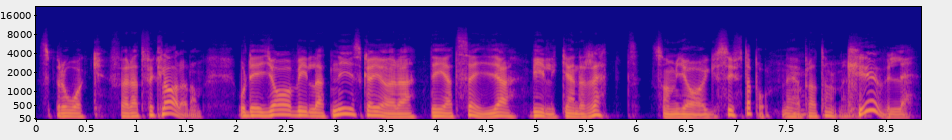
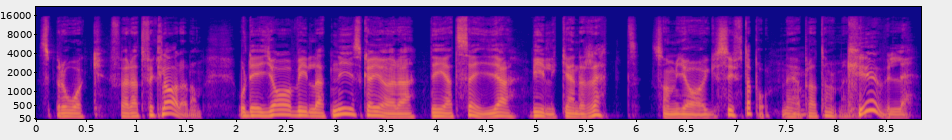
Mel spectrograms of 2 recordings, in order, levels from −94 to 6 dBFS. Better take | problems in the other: second | muffled; slightly; fading above 3.5 kHz

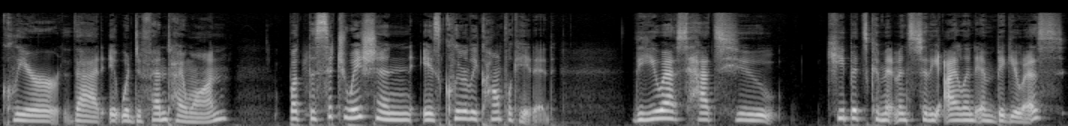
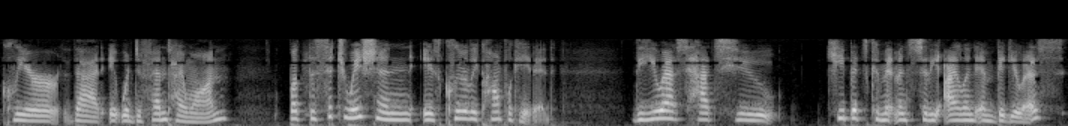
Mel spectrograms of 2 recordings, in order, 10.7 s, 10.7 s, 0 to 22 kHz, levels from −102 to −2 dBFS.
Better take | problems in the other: first | garbled, watery; badly; nothing above 6 kHz

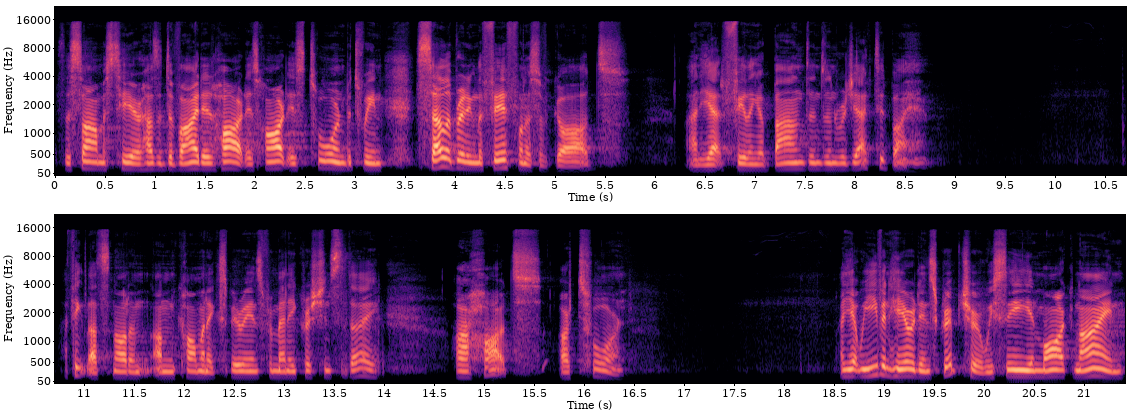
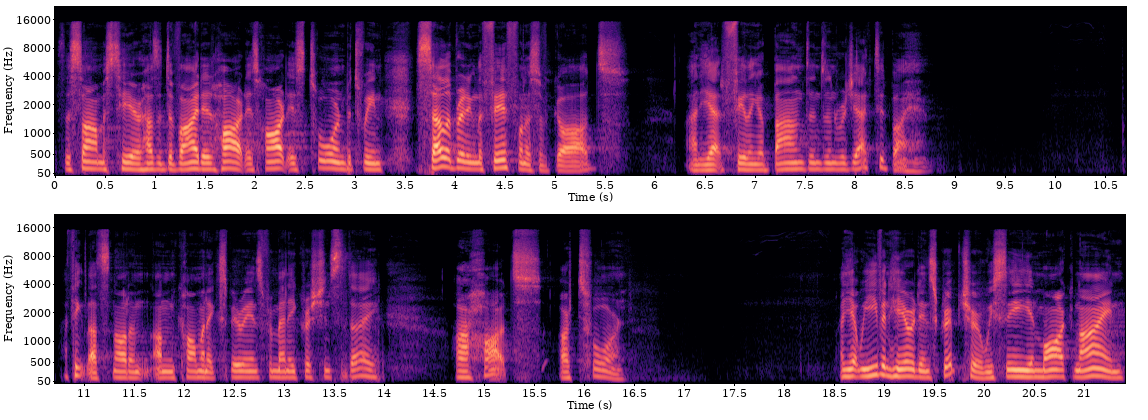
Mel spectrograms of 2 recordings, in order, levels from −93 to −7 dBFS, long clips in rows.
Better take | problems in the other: second | thin; very slightly; fading below 300 Hz

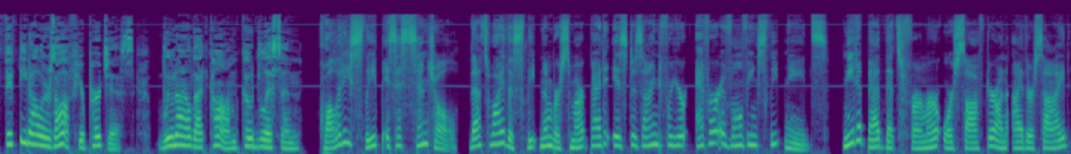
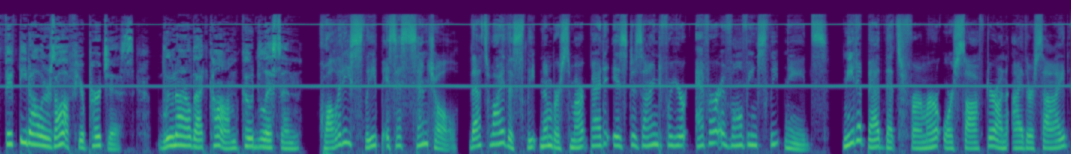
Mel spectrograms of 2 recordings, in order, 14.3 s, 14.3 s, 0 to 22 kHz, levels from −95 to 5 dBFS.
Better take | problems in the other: first | high-pitched whine; loud; throughout; 11.5 kHz, 6 dB below the speech; faint in the first

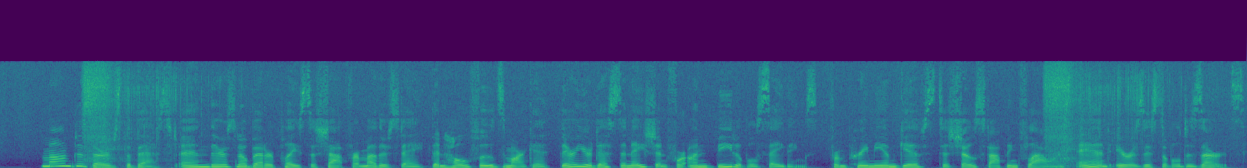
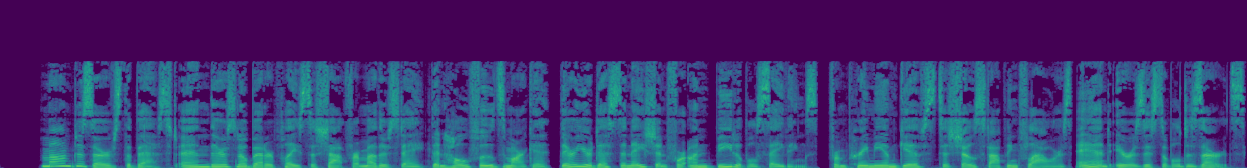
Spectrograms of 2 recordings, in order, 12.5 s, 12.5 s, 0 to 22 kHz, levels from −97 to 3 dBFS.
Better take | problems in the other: second | hiss; loud; throughout; 9 dB below the speech

